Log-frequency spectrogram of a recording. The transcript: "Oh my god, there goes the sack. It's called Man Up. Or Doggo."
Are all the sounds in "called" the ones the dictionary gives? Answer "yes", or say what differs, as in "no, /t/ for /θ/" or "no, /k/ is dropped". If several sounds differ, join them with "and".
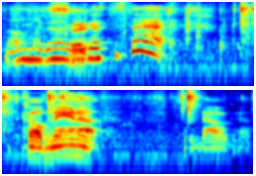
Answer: yes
